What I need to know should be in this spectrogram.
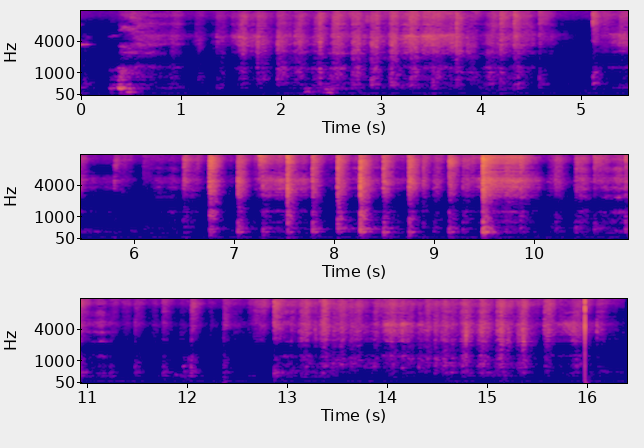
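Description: A shaving brush swishes lather across stubble.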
